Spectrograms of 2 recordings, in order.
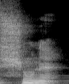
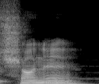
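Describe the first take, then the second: First: The first vowel is a rounded 'oo' sound. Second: The first vowel is an open 'ah' sound. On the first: This is the spoken Tehran form. "in Tehran Persian is pronounced shune" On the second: This is the bookish form. "the word shane"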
